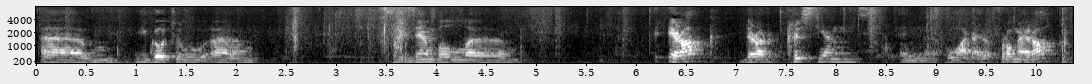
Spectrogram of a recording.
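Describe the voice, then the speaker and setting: A man from Egypt, teaching a class, emphatic and repeating his points. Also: mid-range voice. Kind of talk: classroom storytelling. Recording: echoey room, faint noise.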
